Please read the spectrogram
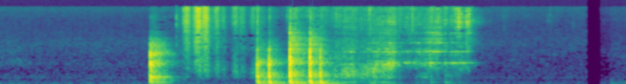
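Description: Kitchen utensil scraping and knocking on a hard surface: a run of sharp, scratchy strokes and clicks lasting about three seconds, starting suddenly a second and a half in.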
